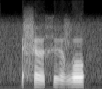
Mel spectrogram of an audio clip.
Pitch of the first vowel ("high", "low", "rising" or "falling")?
low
